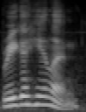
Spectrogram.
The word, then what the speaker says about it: Briga Heelan: Briga Heelan.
